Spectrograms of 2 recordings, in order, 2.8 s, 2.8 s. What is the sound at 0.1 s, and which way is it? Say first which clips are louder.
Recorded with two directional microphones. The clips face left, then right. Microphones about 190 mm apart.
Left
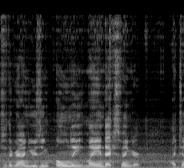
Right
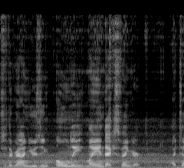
Speech: left 5 dB; 25° left (ahead or behind).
